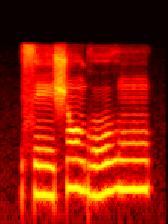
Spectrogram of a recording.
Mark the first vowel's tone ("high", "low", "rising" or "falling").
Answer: low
